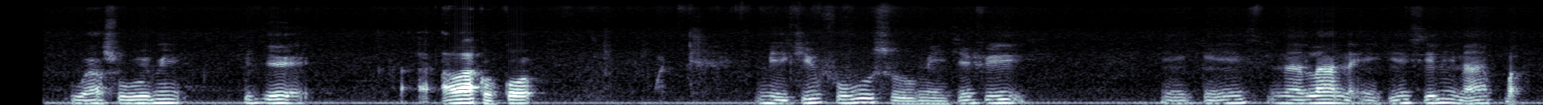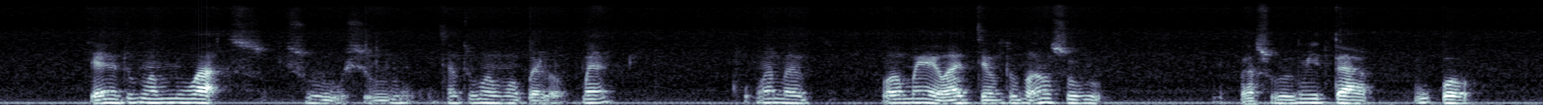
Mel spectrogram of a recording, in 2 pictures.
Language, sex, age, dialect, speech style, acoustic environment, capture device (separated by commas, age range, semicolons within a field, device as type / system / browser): Yoruba, male, 18-24, Nigeria - Ibadan, relaxed, silence, mobile / Linux / Chrome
